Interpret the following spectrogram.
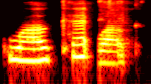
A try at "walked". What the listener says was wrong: Walked. Con esa T al final. Como si tuviera que no existiera esa E.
